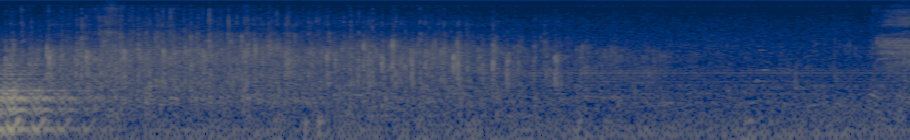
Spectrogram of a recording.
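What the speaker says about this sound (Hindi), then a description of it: "बच्चों के हौसले के लिए थोड़ा सा तालियों की जरूरत है।" Faint scattered applause from the audience at a school prize distribution ceremony, light patter of hands that thins out over nine seconds, with a voice audible in the background.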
